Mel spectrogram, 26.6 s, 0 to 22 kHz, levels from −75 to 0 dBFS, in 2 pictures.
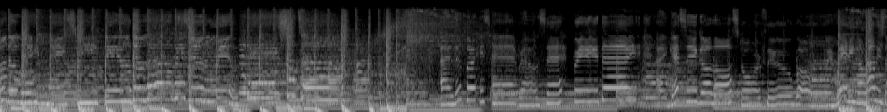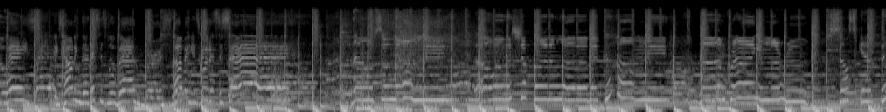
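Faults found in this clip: Skip ahead, 3.57–3.59 s: a run of roughly one second of audio discarded, either lost in transit or dropped on jitter buffer overflow while later packets were queued. Playback jumps straight across with no fill, so the two sides abut almost seamlessly and about a second of sound is simply absent. Delay falls by about the same amount.

Jitter buffer speed-up, 5.25–7.35 s: buffer over target depth, probably after a delayed burst of packets. The receiver repeatedly trimmed short pitch-period segments, about half a second in total. The audio runs at 121% speed with pitch unchanged, so this stretch sounds hurried.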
